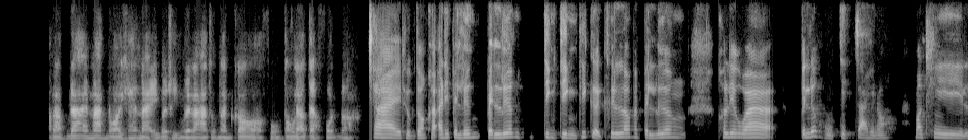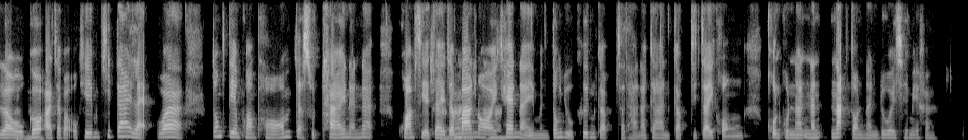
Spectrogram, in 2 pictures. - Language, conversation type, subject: Thai, unstructured, เราควรเตรียมตัวอย่างไรเมื่อคนที่เรารักจากไป?
- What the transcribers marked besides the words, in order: tapping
